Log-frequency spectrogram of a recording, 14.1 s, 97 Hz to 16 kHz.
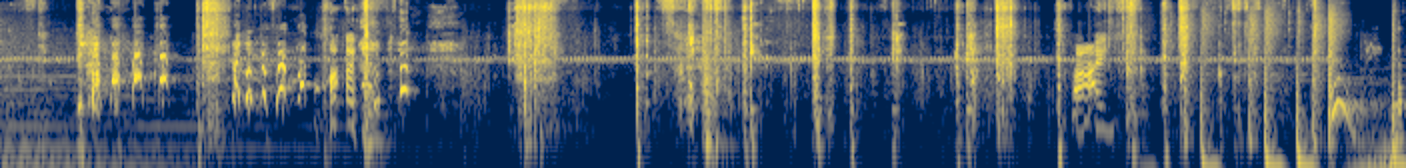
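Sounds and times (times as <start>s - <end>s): shovel and pickaxe striking soil: 2.0s - 2.5s, 5.0s - 13.5s.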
